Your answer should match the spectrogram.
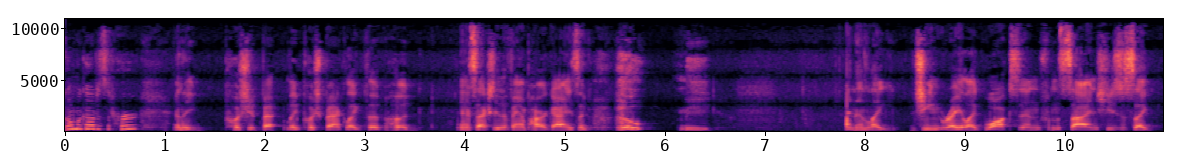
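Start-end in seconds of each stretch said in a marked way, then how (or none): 0.0-0.7 high, loud shriek; panicked scream. Retold or imitated. Kids screaming at party. 5.5-6.5 high, loud yelp; mock cry for help. Vampire cries out comically.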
